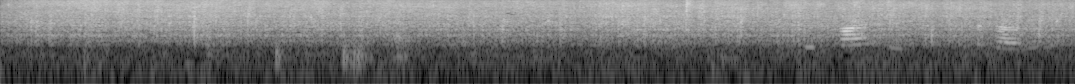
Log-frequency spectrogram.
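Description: Sliced food sizzling steadily as it stir-fries in a wok, stirred with a metal ladle.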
